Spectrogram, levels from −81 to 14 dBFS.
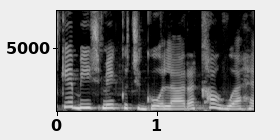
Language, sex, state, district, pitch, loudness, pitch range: Hindi, female, Jharkhand, Palamu, 240 Hz, -11 LUFS, 215-285 Hz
